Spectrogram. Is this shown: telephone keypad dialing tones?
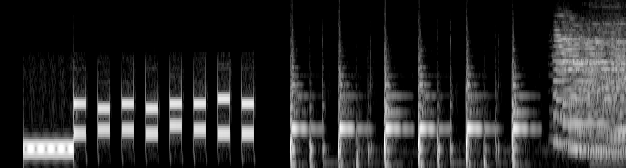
yes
